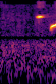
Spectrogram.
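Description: A Japanese tit gives a brief two-note phrase: a thin, level high whistle followed by a quick upslurred note, over faint background hiss.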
